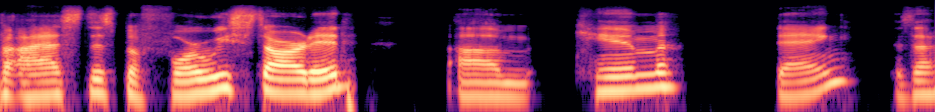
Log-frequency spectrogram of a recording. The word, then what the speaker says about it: Kim Dang: Kim Dang, is that how I say Yes.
